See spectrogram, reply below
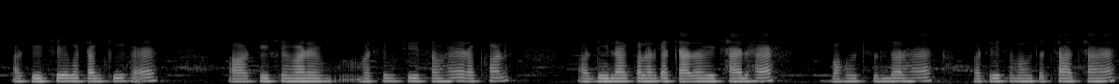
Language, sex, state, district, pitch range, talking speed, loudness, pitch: Hindi, male, Bihar, Muzaffarpur, 140-150 Hz, 150 wpm, -33 LUFS, 145 Hz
